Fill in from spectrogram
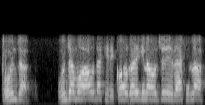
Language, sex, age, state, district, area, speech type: Nepali, male, 18-30, West Bengal, Kalimpong, rural, conversation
